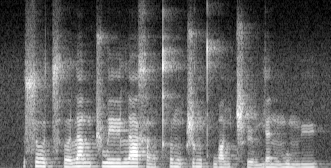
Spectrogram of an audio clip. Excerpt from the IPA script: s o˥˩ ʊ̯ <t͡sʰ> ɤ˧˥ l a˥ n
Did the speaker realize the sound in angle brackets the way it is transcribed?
yes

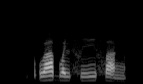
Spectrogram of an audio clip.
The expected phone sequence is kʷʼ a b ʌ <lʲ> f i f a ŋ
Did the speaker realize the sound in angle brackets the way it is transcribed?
yes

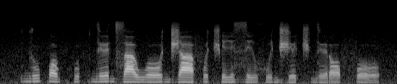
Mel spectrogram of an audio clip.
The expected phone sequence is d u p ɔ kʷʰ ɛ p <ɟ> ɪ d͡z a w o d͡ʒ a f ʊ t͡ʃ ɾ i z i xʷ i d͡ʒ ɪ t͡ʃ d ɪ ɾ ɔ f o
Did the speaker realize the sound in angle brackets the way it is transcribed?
no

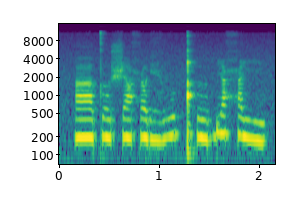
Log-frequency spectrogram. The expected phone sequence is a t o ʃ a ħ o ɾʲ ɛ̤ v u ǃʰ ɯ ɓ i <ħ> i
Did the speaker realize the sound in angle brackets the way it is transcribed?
yes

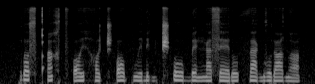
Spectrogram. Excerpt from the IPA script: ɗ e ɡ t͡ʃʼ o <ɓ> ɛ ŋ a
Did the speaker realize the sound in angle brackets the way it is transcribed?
yes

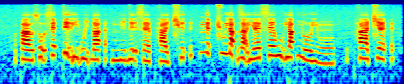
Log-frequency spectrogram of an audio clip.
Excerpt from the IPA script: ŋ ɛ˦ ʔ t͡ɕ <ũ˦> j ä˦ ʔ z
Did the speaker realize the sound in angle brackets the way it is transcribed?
no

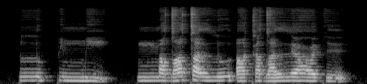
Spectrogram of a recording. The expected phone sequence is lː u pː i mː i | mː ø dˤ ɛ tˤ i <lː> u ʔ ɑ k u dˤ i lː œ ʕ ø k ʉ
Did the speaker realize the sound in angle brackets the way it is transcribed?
yes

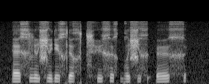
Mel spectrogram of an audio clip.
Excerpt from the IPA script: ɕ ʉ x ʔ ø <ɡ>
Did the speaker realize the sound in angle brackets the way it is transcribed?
no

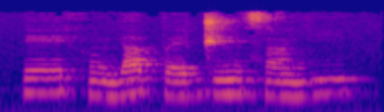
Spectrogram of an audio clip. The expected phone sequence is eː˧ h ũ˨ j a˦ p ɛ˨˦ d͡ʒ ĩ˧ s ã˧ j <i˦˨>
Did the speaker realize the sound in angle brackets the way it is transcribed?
no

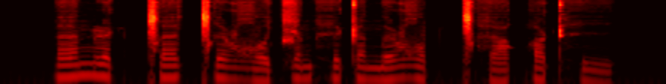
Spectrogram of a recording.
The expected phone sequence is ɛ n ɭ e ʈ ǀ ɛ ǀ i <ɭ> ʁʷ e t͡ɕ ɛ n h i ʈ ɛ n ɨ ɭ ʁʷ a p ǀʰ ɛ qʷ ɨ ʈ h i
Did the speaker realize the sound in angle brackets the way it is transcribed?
yes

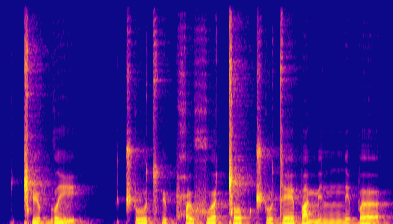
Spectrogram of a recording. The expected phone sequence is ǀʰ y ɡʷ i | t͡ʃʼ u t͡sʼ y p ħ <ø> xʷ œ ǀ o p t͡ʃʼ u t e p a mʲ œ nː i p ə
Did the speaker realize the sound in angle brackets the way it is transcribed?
yes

